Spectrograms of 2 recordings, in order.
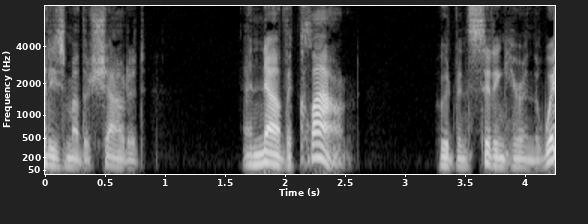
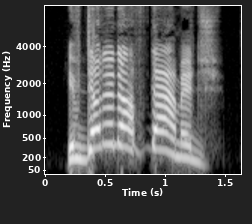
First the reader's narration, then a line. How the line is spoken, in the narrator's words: Eddie's ma shouted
